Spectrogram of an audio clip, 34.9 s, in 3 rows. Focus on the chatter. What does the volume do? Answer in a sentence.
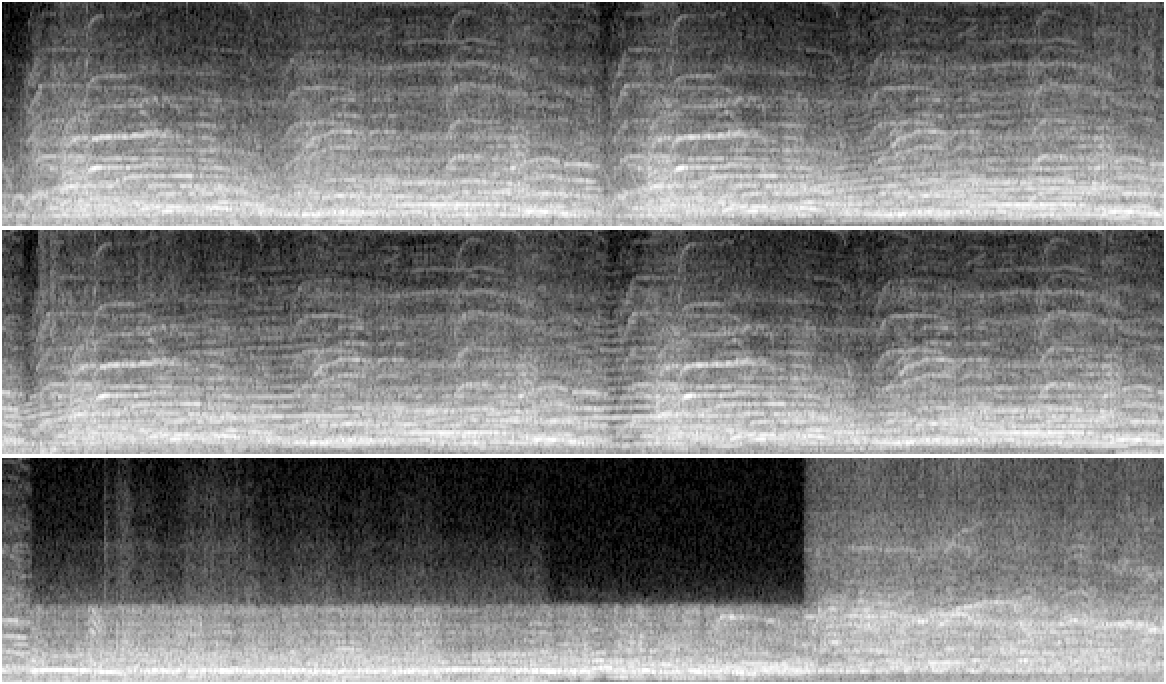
The volume of the chatter stays about the same.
